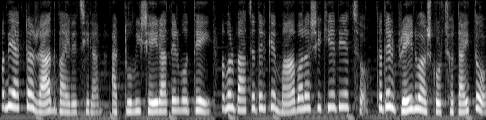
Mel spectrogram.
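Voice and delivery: ordinary talk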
